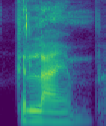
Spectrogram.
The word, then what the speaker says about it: climb: क्लाइंब।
